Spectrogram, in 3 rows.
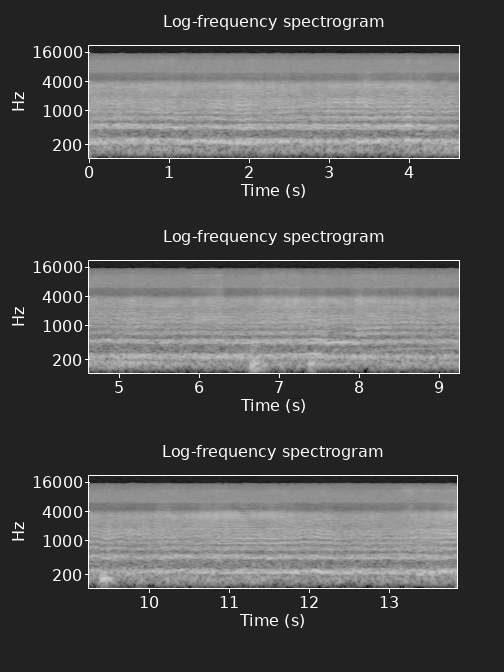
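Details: Steady chorus of buzzing honey bees crowding a 3D printed bee feeder on a workbench in Colorado in January, the hum rising and falling as bees fly close, with a few soft knocks.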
